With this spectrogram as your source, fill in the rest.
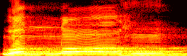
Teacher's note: اللہ کے لام کو منہ بھر کے پڑھیں گے، اس لیے کہ اللہ کے لام سے پہلے یہاں پر بھی زبر ہے۔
